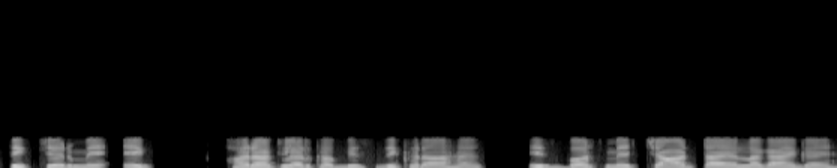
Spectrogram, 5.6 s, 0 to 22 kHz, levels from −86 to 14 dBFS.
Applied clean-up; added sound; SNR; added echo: none; none; none; none.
